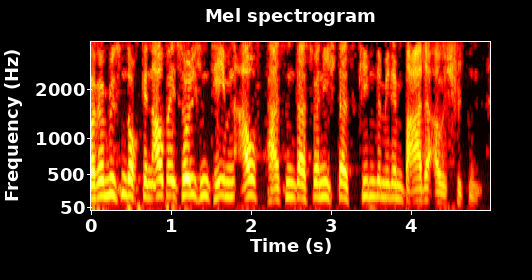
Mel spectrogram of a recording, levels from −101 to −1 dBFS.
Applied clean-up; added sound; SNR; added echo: classical method spectral subtraction.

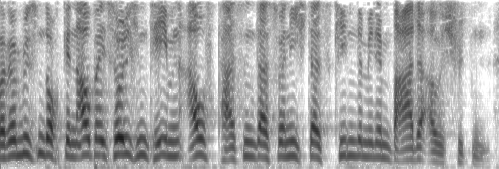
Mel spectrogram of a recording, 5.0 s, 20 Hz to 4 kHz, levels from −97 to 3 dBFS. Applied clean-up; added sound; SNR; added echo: neural mask model DeepFilterNet 3.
